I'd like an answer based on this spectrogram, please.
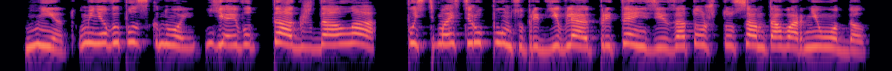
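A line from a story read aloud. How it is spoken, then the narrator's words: Delighted squeal. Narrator (Russian): не сдержала восхищенного визга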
